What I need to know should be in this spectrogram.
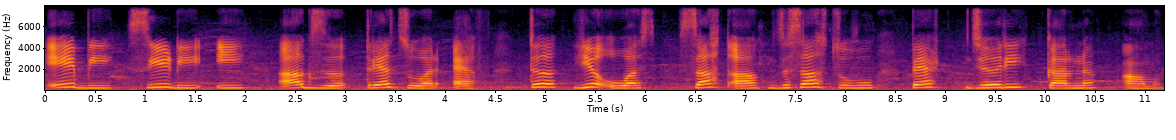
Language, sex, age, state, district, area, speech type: Kashmiri, female, 18-30, Jammu and Kashmir, Bandipora, rural, read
